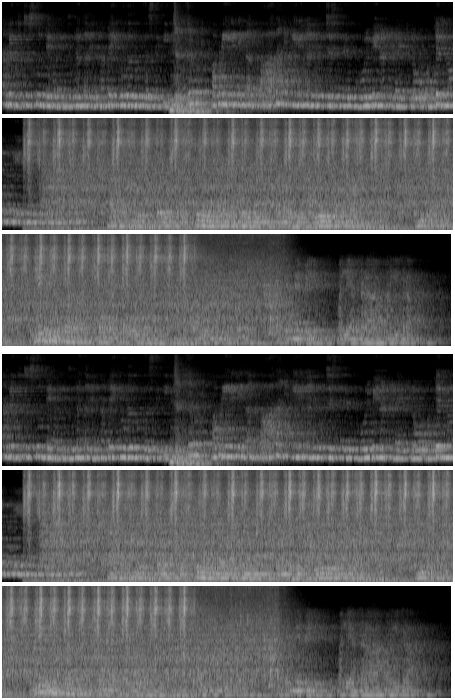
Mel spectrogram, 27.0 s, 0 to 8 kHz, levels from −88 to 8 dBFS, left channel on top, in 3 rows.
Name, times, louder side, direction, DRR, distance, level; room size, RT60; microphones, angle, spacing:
voice 1, 0.0-3.3 3.7-10.7 18.8-19.1 23.8-24.2, right 1 dB, 25° left, -9 dB, 2.5 m, -36 dB
voice 2, 3.3-4.0 11.1-17.0 17.3-18.0 18.6-23.0 23.5-24.3 24.7-26.2, equal, 45° left, -4 dB, 4.7 m, -35 dB
Rattle (instrument), 9.4-22.0, right 4 dB, 15° right, 0.4 m, -30 dB
sound 1, 9.8-23.6, right 3 dB, 75° right, 2.2 m, -37 dB
27.5 x 10.0 x 4.5 m, 2.7 s
head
